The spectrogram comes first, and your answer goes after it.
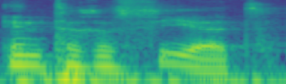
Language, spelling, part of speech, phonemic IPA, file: German, interessiert, verb / adjective, /ɪntəʁˈsiːɐ̯t/, De-interessiert.ogg
- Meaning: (verb) past participle of interessieren; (adjective) interested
